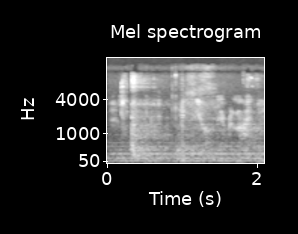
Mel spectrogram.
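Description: Near silence, with faint, indistinct whisper-like voice sounds and a few light clicks.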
